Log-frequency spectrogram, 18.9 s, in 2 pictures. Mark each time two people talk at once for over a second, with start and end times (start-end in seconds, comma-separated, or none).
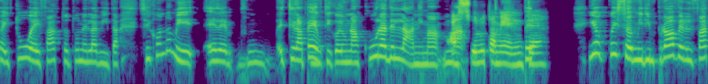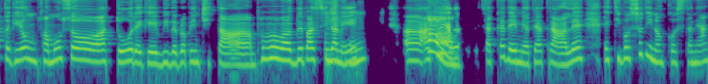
none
